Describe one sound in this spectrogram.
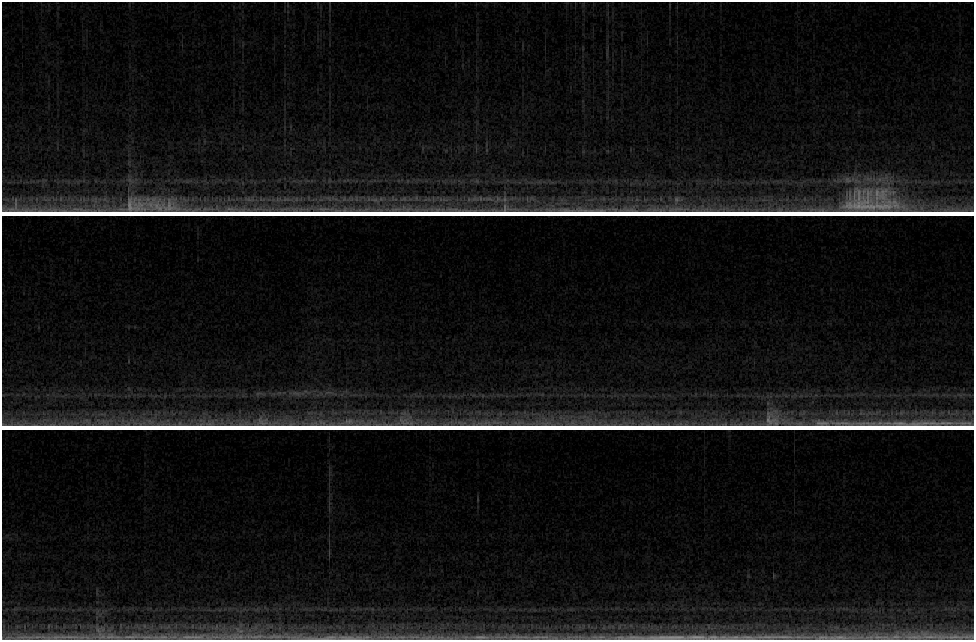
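Soda fizzes softly in a glass, its bubbles crackling.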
